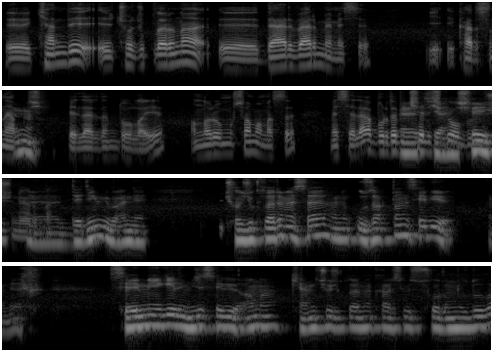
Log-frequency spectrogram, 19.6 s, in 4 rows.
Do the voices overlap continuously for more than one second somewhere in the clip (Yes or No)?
Yes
